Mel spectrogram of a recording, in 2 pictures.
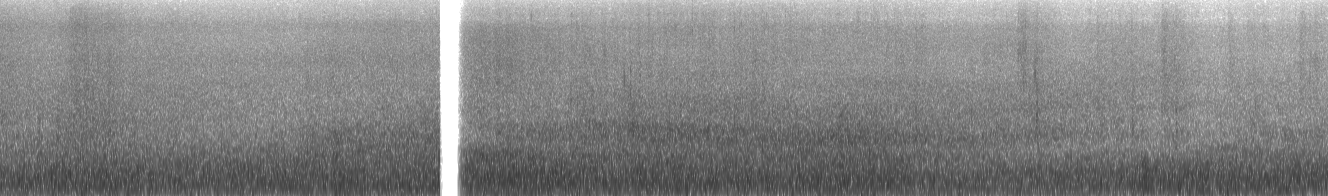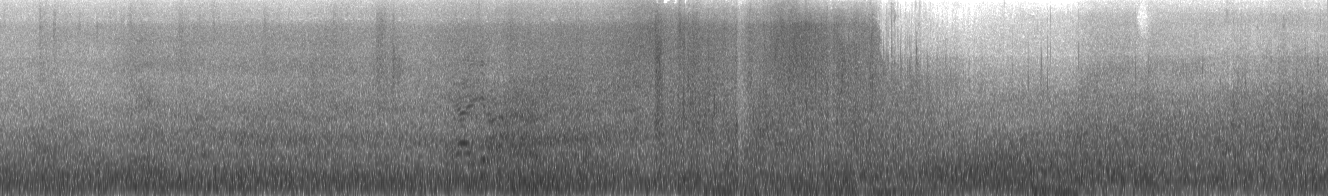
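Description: Waves crash and roar close by.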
